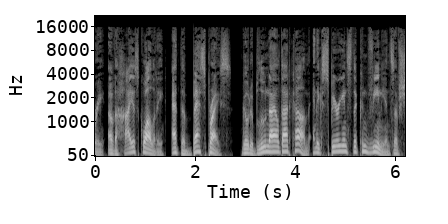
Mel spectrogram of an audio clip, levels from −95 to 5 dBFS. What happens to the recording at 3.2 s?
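At 3.16 s the speech jumps abruptly: the sound skips forward with no gap of silence, as though roughly 40 ms were cut out and the edges butted together. This is most likely a dropped buffer (overrun). The recording software failed to collect a block of samples before the hardware overwrote it, so that stretch was lost and the audio on either side was joined directly.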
